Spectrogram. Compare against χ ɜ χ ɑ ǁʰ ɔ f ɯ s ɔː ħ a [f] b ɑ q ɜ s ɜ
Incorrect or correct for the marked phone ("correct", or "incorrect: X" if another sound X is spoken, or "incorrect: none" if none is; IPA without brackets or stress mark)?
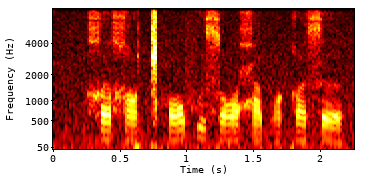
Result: incorrect: none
